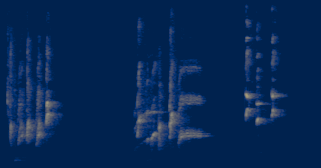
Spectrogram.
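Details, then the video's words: European goldfinch song in three bursts of dense, liquid twittering and bright metallic notes, the last phrase higher and more tinkling, over a low background hum. "Goldfinch Song"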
